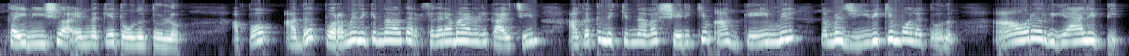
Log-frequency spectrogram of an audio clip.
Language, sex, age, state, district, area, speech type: Malayalam, female, 18-30, Kerala, Thiruvananthapuram, urban, spontaneous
